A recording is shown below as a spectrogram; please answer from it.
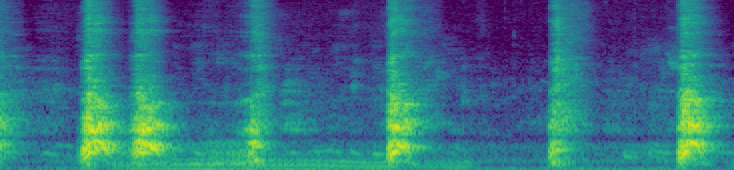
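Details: Golden Retriever barking while playing: short sharp barks, a quick pair then single barks spaced roughly a second apart, with a faint low hum between them and laughter afterwards.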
